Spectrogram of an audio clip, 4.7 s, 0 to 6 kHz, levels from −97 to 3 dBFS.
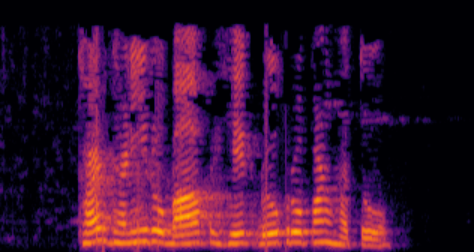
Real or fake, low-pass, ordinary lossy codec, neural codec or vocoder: real; 5.4 kHz; MP3, 24 kbps; none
